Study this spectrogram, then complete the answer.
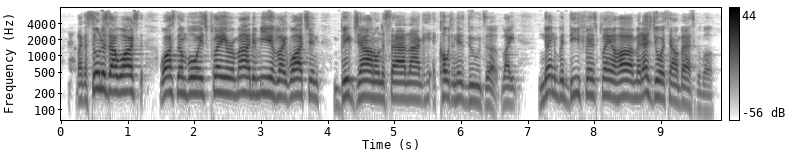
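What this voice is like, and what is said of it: Excited, raised pitch. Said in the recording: “I'm excited. You can hear it in my voice. My tone just went up. All right? It just went up.”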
